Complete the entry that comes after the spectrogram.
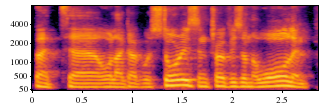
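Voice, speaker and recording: A man's voice: mid-range voice, fairly quick. A man in his forties from South Africa with a South African accent, telling his story earnestly as a podcast guest. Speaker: podcast guest, documentary founder. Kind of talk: casual interview talk.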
